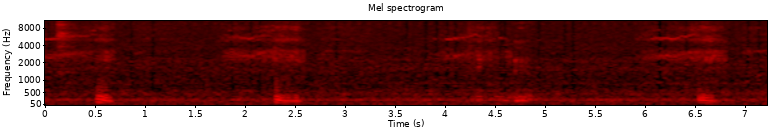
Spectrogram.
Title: Funny Cat Snoring | Elio and Pretzel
